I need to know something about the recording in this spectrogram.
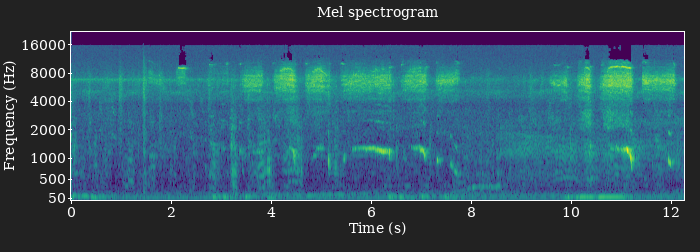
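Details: Mother dog moving her puppies to a new nest: thin, whining whimpers that slide up and fall away in short tonal strands, over a steady low rumble, rustling and bursts of high hiss.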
